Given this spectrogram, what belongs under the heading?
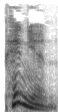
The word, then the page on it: pinon: British English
